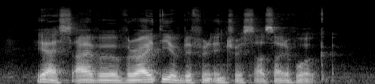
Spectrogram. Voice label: interviewee male filler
